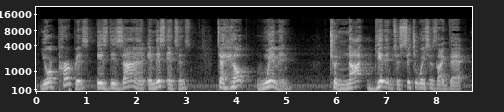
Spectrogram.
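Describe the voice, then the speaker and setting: A middle-aged man speaks on a livestream with a slightly high voice. He talks very slowly and deliberately, as a motivational speaker. He drives his points home by repeating them and asking "right?" again and again. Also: a bit bright. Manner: preachy, repeats points, asks "right?" often; slow and deliberate.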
